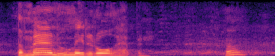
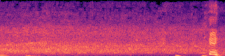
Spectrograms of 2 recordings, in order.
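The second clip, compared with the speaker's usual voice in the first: breathless silent laugh, air only; silent wheezing laugh; 7 semitones higher than usual. Real, not acted. Comic recalls a man falling, then wheezes with laughter.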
